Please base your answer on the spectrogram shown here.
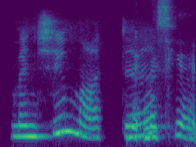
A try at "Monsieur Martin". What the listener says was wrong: Monsieur, we don't pronounce N. Monsieur Martin.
